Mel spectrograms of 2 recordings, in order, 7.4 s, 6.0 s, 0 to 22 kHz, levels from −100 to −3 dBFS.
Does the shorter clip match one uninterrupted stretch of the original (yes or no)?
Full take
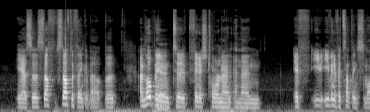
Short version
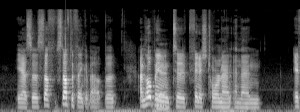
yes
